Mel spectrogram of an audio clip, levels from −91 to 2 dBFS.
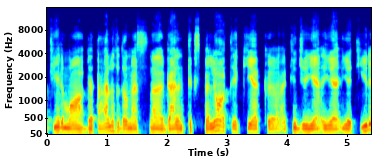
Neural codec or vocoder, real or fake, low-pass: codec, 44.1 kHz, 3.4 kbps, Pupu-Codec; fake; 14.4 kHz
